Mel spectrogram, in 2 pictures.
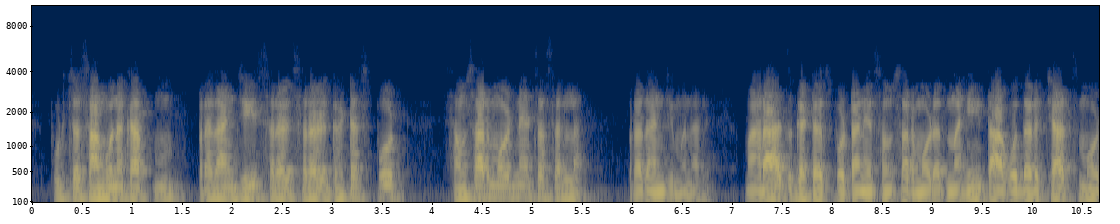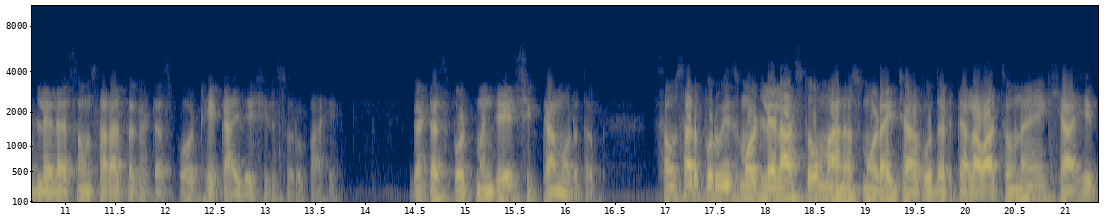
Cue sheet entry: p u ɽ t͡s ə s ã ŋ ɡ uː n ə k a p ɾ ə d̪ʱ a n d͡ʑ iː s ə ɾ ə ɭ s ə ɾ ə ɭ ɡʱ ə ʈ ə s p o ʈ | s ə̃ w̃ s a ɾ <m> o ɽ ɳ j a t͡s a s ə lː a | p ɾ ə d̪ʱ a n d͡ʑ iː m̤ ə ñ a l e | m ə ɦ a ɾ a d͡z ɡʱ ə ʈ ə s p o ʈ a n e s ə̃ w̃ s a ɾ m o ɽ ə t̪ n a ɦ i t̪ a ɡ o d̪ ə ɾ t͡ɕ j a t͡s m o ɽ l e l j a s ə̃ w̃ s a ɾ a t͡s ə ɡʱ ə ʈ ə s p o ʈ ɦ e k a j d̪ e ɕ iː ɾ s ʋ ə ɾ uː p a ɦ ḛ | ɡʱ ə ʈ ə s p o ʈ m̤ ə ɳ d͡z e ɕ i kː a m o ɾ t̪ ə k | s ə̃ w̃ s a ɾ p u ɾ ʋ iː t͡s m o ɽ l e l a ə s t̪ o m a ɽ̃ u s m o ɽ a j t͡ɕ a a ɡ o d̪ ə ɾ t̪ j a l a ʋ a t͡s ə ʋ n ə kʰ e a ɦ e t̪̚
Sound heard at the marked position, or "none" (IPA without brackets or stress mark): m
